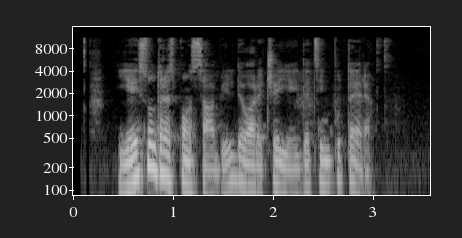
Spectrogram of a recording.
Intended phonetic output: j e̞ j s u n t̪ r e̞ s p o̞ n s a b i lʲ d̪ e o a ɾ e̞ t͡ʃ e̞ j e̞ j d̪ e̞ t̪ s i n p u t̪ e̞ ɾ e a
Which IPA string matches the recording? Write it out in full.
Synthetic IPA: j e̞ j s u n t̪ r e̞ s p o̞ n s a b i lʲ d̪ e o a ɾ e̞ t͡ʃ e̞ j e̞ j d̪ e̞ t̪ s i n p u t̪ e̞ ɾ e a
